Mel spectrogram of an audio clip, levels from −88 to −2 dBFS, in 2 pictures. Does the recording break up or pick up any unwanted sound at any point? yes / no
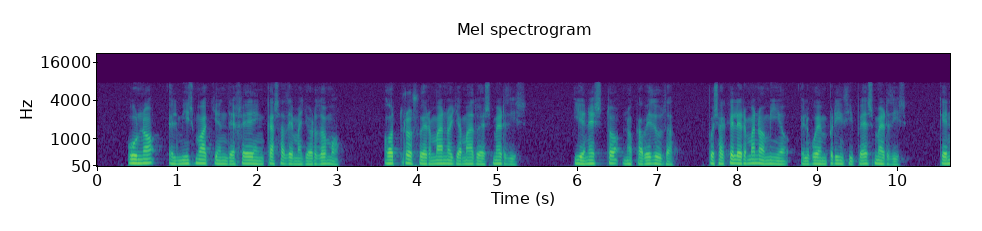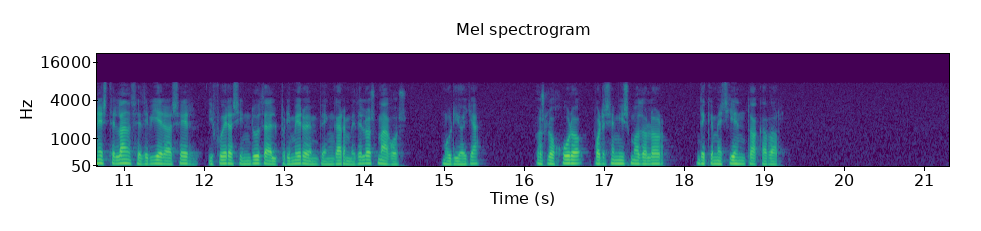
no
